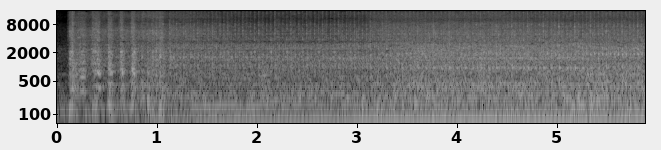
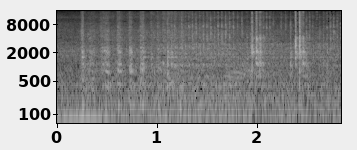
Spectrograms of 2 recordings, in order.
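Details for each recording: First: Maruti Suzuki Swift with complaints of engine knocking, low mileage and poor pickup. A second of cranking, then the petrol engine catches and settles into a smooth, knock-free idle: normal engine start. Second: Maruti Suzuki Swift petrol engine on start: sharp ticking knocks about four a second as it catches; also low mileage and poor pickup, no error codes; attributed to a faulty fuel filter sensor.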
